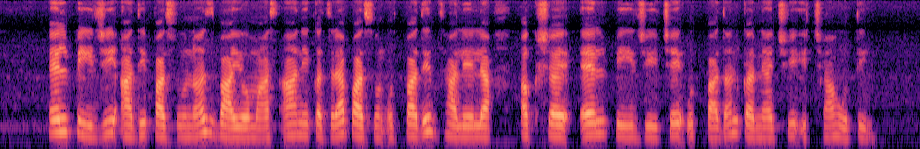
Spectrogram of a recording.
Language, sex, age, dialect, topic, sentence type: Marathi, female, 31-35, Northern Konkan, agriculture, statement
